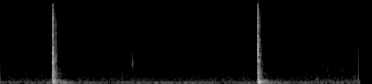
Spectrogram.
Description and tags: pressing hard button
